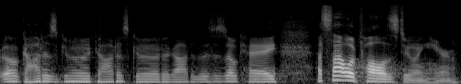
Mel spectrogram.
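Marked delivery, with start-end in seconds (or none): 0.0-2.8 soft mock-serene murmur; detached recital. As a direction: recite it passively, soothing yourself. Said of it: "try to achieve some kind of serenity, some detachment".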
